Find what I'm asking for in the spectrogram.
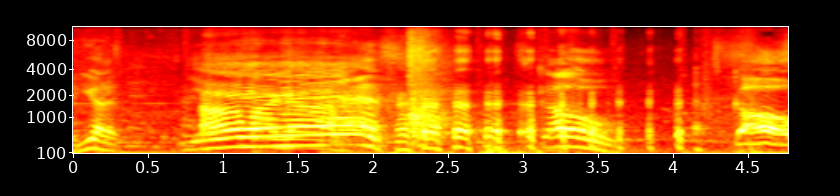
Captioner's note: laughing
